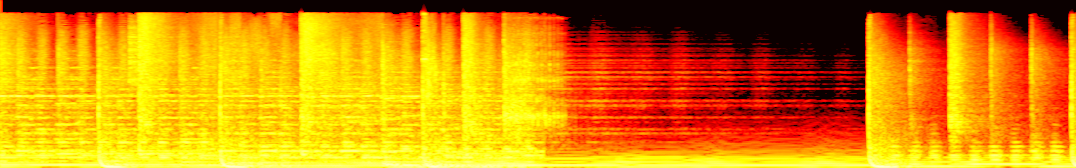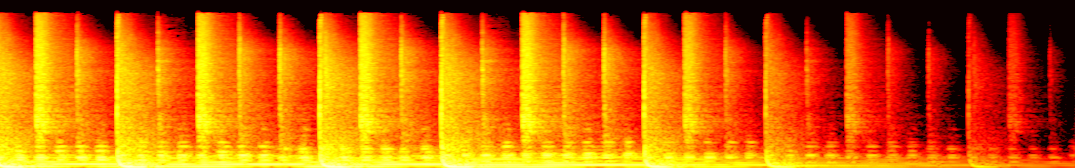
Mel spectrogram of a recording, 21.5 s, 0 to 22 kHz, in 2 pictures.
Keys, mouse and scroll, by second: 1.0 click, 1.3 click, 2.5 click, 2.7 click, 3.9 click, 5.1-6.7 typing, 8.1 Tab, 8.3-9.3 typing, 10.9 click, 11.2 space, 12.7 space, 13.1 space, 14.4 space, 14.6 space, 16.2 space, 16.5 space, 17.7 space, 18.0 space, 19.0-21.2 typing.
